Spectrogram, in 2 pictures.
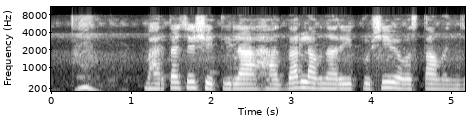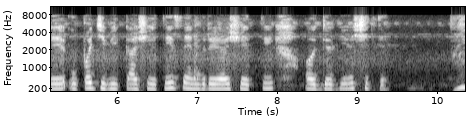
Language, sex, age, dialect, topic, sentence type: Marathi, female, 25-30, Varhadi, agriculture, statement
